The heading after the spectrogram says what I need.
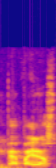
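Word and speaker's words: papyrus: 255 number আরো গুরুত্বপূর্ণ, সেটা হচ্ছে প্যাপিরাস। প্যাপিরাস বানানটা খুব ইজি, প্যাপি, প্যাপি মানে প্যা, তারপরে পাই, প্যাপাইরাস, অনেকে প্যাপাইরাস বলে, একই জিনিস, কারেক্ট অ্যান্সার বি।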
